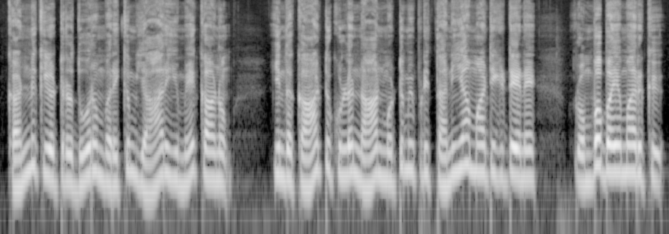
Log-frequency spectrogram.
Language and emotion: Tamil, fearful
